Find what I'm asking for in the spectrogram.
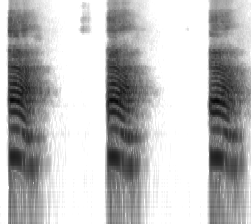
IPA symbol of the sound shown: æ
